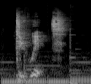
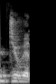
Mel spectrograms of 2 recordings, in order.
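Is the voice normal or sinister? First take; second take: sinister; normal. First: It is said in a sinister voice. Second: It is said in a normal voice.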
